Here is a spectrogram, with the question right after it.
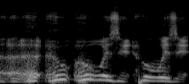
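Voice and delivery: rough, gruff voice. Telling a story, a voice answers from behind a locked library door, gruff voice. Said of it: "you hear in a gruff voice".

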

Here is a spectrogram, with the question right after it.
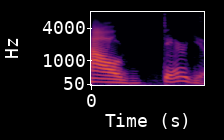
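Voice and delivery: put-on voice, loathing and contemptuous. Speaker retelling a father confronting a Target store manager, with mock loathing. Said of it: "with just loathing in his voice".

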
